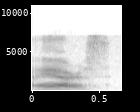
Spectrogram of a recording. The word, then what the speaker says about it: heirs: Now, if we are children, 그리고 우리가 이제 그렇다면 이제 우리가 자녀라면, then 그러면 we are heirs. 그래서 이때 H는 묵음이고요.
